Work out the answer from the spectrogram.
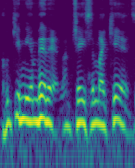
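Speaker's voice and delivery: loud, exasperated retort, acted out; indignant protest. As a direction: push back loudly at an intrusion, replaying it. Acting out protest to rude fan.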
